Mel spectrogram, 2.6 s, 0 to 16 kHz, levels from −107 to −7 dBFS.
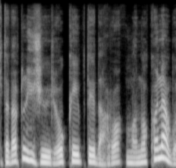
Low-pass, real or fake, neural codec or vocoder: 14.4 kHz; fake; codec, 44.1 kHz, 3.4 kbps, Pupu-Codec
